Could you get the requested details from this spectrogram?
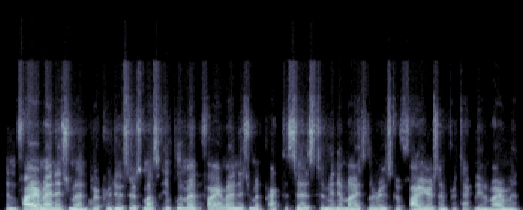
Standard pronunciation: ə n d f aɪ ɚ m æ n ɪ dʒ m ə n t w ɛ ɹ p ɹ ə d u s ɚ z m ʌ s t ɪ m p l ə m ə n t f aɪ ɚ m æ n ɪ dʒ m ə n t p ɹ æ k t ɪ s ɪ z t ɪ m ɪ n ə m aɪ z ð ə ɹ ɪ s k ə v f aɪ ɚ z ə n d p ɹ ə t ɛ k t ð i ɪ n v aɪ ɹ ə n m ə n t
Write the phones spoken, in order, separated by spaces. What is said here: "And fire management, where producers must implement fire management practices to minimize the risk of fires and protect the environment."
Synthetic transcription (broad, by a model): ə n f aɪ ɚ m æ n ɪ dʒ m ə n t w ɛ ɹ p ɹ ə d u s ɚ z m ʌ s t ɪ m p l ə m ə n t f aɪ ɚ m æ n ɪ dʒ m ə n p ɹ æ k t ɪ s ɪ z t ɪ m ɪ n ə m aɪ z ð ə ɹ ɪ s k ə v f aɪ ɚ z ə n p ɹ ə t ɛ k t ð i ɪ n v aɪ ɹ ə n m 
